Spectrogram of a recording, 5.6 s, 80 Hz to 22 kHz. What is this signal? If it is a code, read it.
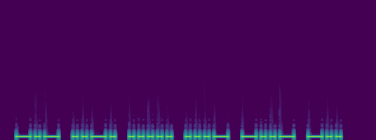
Morse code, heard as a keyed tone, about 17 wpm, 700 Hz. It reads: KF5VXD
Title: USA Call Signs Repeated 3x 17wpm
